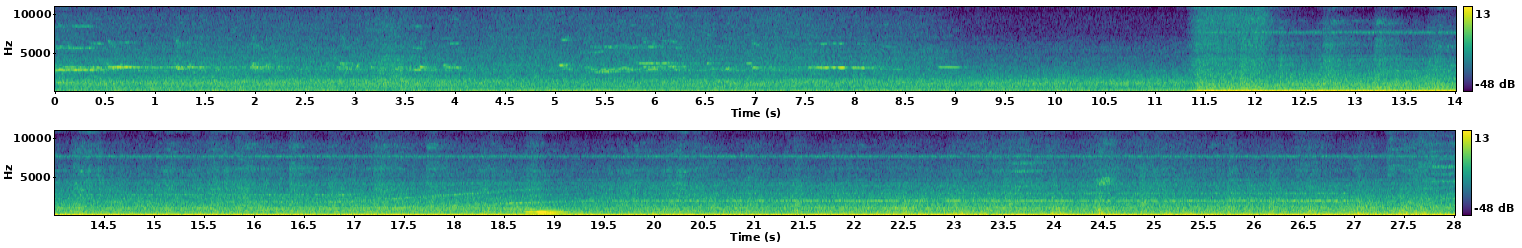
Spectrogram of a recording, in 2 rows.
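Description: Quiet rail-yard background with faint high chirps, then about eleven seconds in a sudden jump to the steady low rumble of a Bombardier M7 electric train running alongside the platform. A whine rises and then holds steady over the rumble.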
